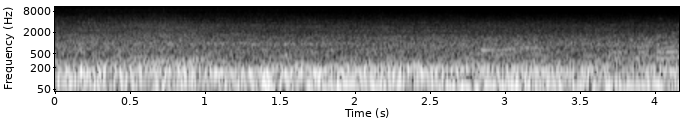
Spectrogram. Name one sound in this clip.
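A scooter hums past nearby.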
